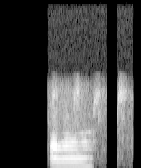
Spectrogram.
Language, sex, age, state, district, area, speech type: Santali, female, 30-45, West Bengal, Malda, rural, conversation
